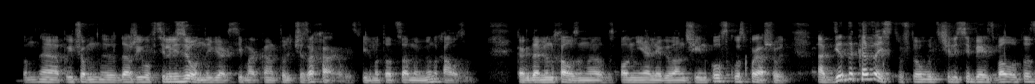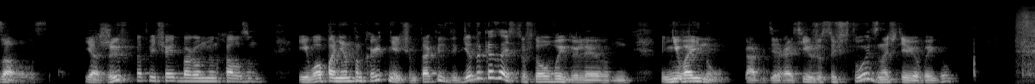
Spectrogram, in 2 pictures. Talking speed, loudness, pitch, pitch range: 175 wpm, -22 LUFS, 115 Hz, 105-140 Hz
